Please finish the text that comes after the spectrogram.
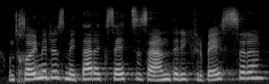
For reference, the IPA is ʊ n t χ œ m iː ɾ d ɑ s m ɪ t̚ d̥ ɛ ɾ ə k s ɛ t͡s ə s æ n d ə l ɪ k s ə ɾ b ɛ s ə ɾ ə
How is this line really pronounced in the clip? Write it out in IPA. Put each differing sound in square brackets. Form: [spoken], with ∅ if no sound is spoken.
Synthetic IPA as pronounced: ʊ n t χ œ m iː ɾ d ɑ s m ɪ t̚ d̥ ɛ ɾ ə k s ɛ t͡s ə s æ n d ə [ɾ] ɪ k [f] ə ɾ b ɛ s ə ɾ ə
